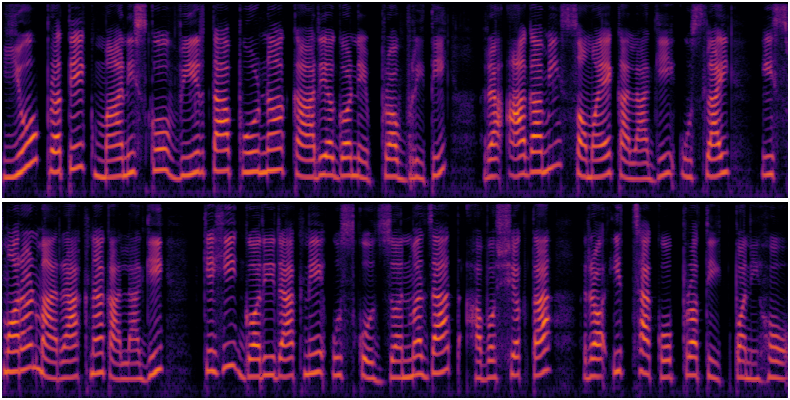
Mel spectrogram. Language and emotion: Nepali, neutral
